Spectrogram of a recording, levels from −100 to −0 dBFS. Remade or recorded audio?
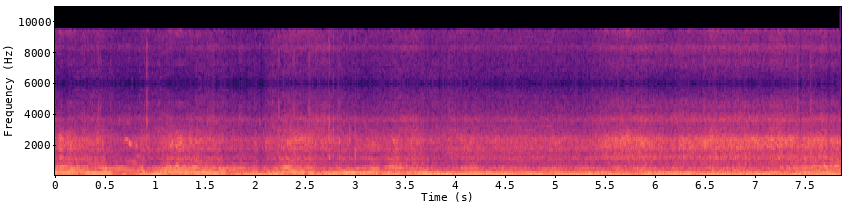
recorded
